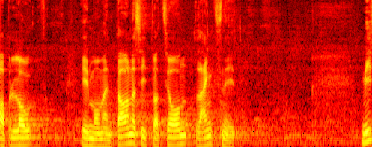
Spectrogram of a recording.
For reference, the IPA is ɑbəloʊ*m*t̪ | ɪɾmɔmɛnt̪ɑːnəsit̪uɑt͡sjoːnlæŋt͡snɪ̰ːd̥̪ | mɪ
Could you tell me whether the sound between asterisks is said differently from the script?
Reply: yes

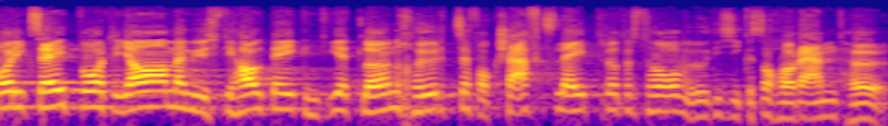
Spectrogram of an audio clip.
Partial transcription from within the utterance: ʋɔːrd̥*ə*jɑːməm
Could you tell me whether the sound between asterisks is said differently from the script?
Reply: no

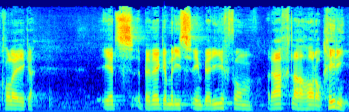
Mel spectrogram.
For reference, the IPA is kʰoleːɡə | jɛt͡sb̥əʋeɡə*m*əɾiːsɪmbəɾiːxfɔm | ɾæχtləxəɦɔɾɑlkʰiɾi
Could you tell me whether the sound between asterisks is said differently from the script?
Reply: no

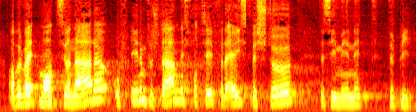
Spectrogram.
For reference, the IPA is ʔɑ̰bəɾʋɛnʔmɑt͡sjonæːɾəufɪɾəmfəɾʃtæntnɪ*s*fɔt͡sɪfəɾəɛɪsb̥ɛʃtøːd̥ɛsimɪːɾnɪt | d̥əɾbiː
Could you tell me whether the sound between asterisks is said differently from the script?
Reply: no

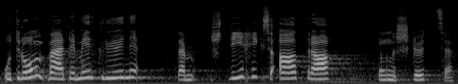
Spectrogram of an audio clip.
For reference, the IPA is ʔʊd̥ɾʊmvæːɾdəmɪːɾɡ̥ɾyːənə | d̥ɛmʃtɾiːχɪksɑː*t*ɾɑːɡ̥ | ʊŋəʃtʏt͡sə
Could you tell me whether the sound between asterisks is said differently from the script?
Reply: no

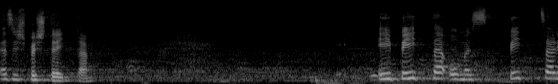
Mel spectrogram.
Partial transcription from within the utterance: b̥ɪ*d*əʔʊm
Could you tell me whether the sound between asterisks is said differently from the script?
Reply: yes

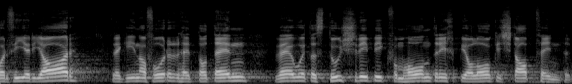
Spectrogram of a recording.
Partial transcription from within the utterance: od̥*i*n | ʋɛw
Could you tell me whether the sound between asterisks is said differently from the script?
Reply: yes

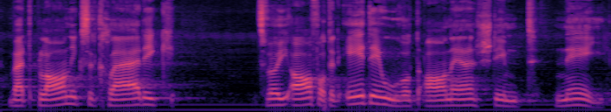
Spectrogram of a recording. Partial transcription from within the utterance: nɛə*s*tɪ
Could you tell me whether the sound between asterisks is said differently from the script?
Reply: yes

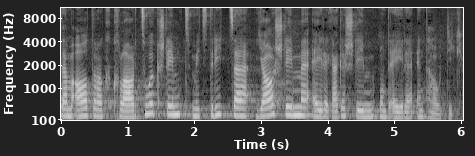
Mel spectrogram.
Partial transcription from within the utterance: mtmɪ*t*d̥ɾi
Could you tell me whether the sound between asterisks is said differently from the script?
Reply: no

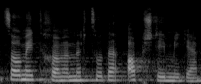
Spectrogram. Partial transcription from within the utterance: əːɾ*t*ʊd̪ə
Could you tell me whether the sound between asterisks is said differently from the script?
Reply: yes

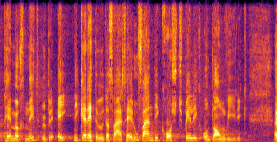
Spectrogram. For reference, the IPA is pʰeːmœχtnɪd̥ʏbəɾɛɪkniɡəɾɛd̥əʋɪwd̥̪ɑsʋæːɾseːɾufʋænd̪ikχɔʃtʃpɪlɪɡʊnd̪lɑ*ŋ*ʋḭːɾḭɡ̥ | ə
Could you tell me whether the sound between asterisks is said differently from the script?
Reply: no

